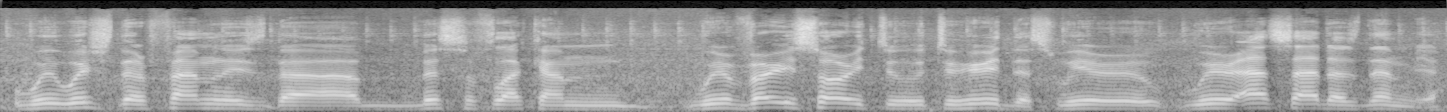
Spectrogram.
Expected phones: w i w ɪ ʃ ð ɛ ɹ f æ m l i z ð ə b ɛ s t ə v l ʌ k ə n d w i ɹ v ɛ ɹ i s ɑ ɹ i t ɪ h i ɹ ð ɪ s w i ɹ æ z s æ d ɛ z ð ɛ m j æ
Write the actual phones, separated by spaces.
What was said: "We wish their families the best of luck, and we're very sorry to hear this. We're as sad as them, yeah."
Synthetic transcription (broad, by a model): w i w ɪ ʃ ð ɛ ɹ f æ m l i z ð ə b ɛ s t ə f l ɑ k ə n w i ɹ v ɛ ɹ i s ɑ ɹ i t ɪ h i ɹ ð ɪ s w i ɹ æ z s æ d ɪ z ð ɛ m j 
